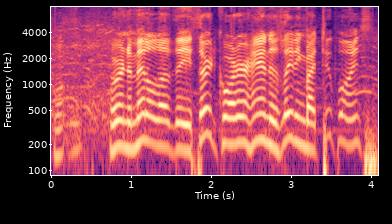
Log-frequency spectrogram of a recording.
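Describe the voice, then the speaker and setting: High-voiced man calling a football game. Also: normal speed. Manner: steady, conversational play calling. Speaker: play-by-play announcer. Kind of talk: high school football radio commentary.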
